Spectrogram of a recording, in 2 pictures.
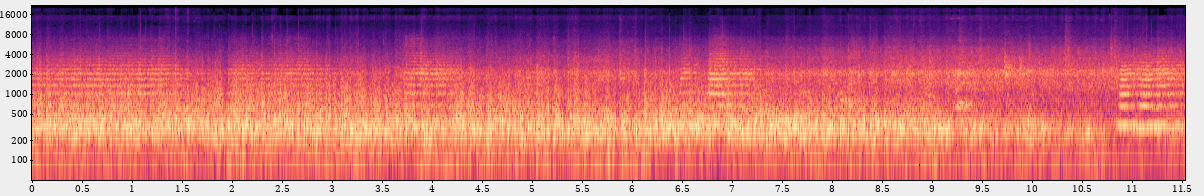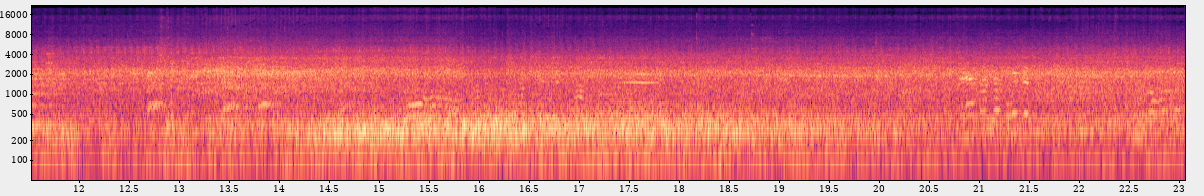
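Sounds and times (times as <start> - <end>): train rail rumble: 0.0 - 23.0
train horn blasts: 3.7 - 4.5, 6.6 - 7.4, 10.8 - 12.0.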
